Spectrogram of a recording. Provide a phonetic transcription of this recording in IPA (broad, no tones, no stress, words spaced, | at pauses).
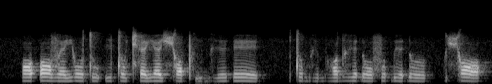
ɔʔɔvɛ jotuʔi tocʰɛjɛ çɔpʼibʱɪ | e | tʊbʱɪbʱɔdʱɪ ɗofʊ ɓɪ ɗʊ | çɔ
